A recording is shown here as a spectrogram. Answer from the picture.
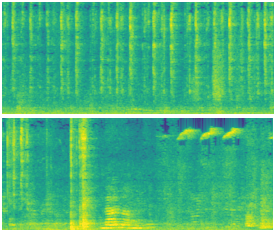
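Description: Grooming scissors snipping quickly through a dog's facial fur, a rapid run of small metallic clicks that stops about four and a half seconds in. A louder knock follows about five seconds in.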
